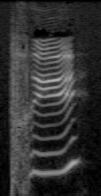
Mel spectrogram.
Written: Pru

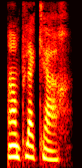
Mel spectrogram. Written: Un placard

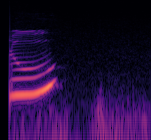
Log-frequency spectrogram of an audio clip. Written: Lou

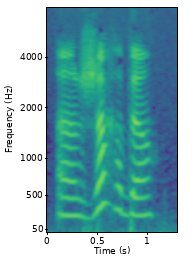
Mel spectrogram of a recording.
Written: Un jardin

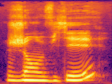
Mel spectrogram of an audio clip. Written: Janvier

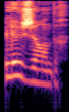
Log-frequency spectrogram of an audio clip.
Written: le gendre

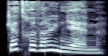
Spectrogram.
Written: 81eme

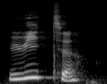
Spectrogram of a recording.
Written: 8

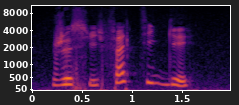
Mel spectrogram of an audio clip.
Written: Je suis fatigue

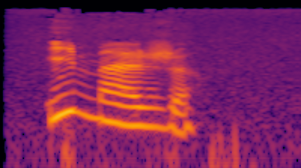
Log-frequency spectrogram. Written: Image

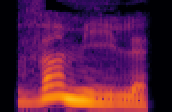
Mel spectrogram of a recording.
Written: 20000

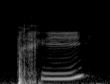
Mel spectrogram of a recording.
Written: Tri

